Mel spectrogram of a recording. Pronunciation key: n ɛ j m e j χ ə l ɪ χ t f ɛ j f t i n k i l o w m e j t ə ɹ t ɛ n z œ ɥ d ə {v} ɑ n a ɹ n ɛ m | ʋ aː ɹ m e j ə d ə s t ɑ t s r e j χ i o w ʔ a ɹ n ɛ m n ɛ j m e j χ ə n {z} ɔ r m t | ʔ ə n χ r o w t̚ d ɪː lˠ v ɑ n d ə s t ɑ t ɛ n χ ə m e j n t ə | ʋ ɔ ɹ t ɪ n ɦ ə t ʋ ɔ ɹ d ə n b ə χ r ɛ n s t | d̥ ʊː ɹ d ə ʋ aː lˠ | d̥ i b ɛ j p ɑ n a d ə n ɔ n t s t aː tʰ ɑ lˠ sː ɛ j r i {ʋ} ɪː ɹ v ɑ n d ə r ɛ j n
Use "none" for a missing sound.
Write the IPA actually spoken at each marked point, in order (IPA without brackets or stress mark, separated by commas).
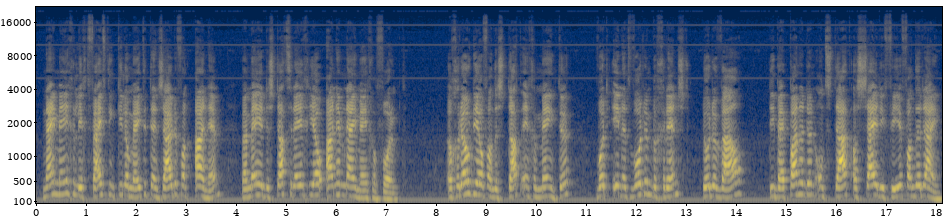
v, v, v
